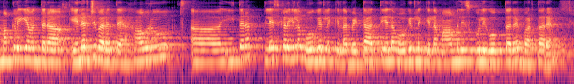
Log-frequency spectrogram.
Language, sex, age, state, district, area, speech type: Kannada, female, 18-30, Karnataka, Hassan, urban, spontaneous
